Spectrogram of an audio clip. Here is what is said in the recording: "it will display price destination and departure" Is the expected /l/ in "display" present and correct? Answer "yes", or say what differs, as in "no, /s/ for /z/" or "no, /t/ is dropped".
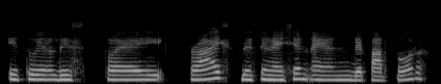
yes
